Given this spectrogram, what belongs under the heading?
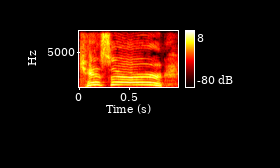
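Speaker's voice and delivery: mock yelling. Speaker recalls shouting at the tv during an episode: retelling a yell at the tv. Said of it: "I just was yelling".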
